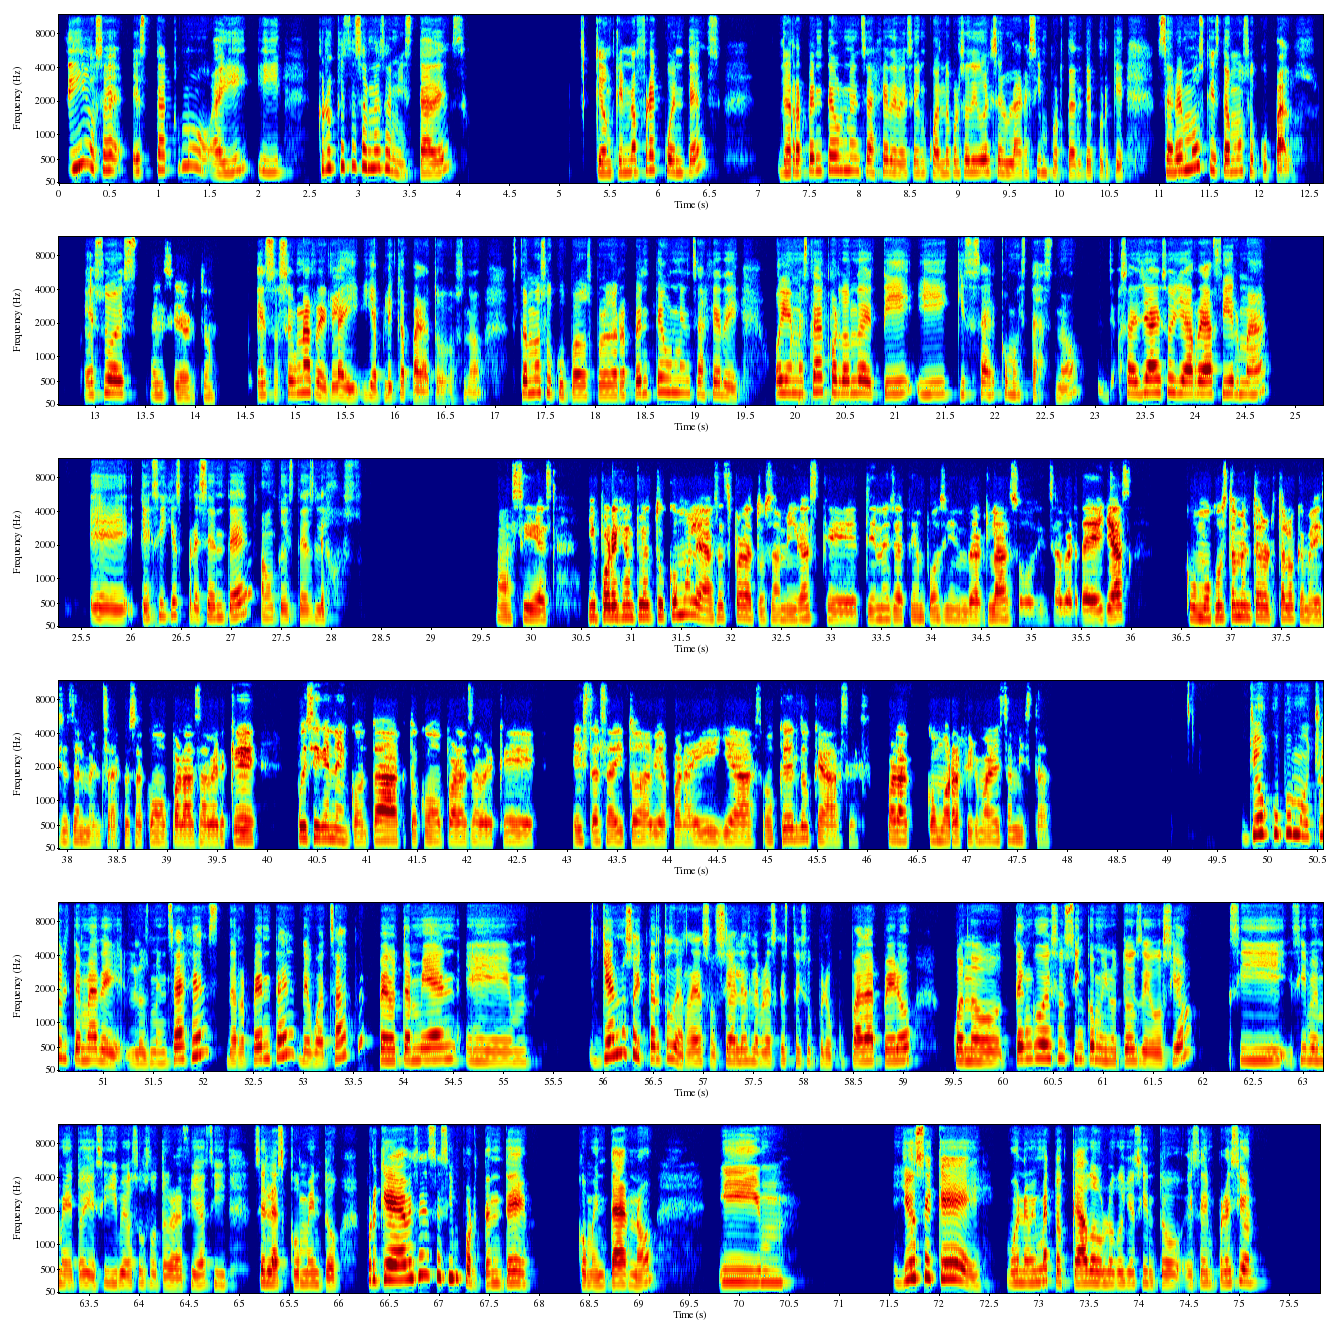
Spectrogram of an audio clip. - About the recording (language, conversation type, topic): Spanish, podcast, ¿Cómo creas redes útiles sin saturarte de compromisos?
- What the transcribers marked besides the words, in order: other background noise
